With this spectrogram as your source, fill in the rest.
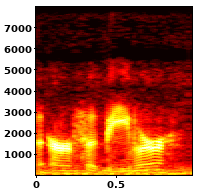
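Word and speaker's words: Urfa biber: I pronounce it as Urfa Bieber, but it's not related to Justin Bieber.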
